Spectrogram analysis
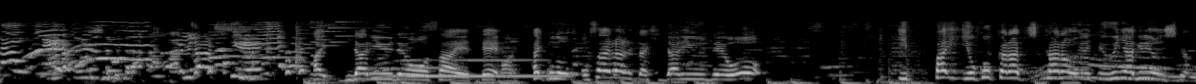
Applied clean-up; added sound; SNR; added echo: classical method Wiener filter.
